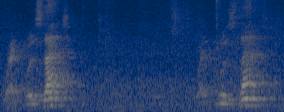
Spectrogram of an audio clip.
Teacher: when was that low rise everybody happy with low rise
